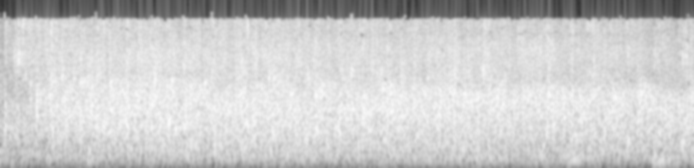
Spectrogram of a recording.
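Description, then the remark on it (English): Sustained applause from an audience for a speaker at a recovery group meeting, a dense, steady wash of many hands clapping at an even loudness for several seconds, with no voices standing out. “Okay, everybody, let's give our speaker a round of applause one more time.”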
